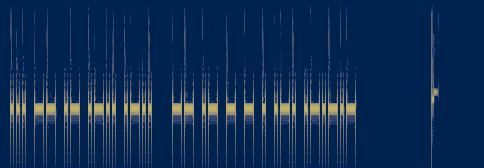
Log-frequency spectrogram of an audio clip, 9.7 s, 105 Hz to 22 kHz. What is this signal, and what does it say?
Morse code, heard as a keyed tone, about 20 wpm, 700 Hz. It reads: SMALL MATTER.
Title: Sentences from Top 1000 Words - Review Part 1 - 20wpm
